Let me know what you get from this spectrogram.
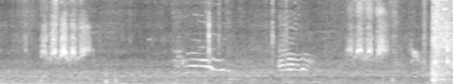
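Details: Pregnant stray calico cat waiting in front of a market, giving two short thin rising meows over loud low traffic-like rumble and outdoor street noise.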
